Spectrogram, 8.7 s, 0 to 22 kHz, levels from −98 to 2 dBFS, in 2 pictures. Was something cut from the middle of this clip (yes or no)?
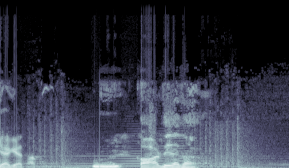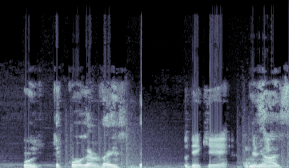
yes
